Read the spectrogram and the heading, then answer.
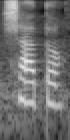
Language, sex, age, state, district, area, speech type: Odia, female, 18-30, Odisha, Malkangiri, urban, read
